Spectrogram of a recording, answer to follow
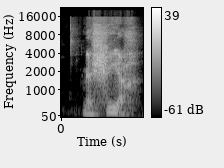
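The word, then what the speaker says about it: משיח: The Jewish would actually have a sort of a guttural sound at the end. Mashiach. That would be that in Hebrew. That Mashiach. That's the original.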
